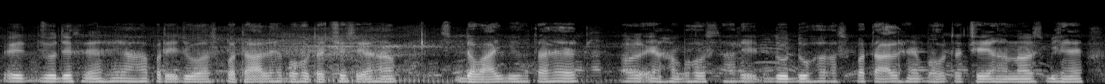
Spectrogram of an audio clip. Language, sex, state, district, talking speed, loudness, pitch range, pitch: Hindi, male, Chhattisgarh, Balrampur, 185 wpm, -20 LUFS, 130-140 Hz, 135 Hz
